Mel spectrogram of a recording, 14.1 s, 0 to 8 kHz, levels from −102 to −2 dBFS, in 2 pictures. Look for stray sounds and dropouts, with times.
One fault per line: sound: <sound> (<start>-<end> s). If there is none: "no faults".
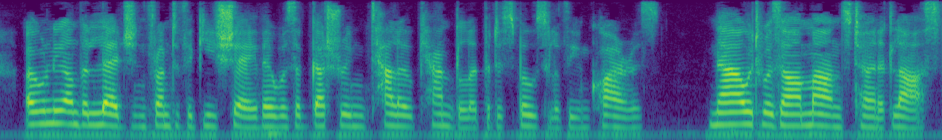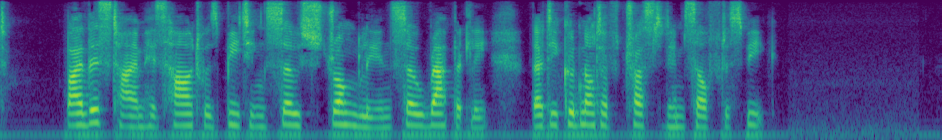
no faults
